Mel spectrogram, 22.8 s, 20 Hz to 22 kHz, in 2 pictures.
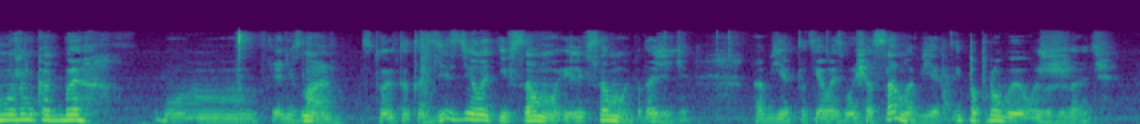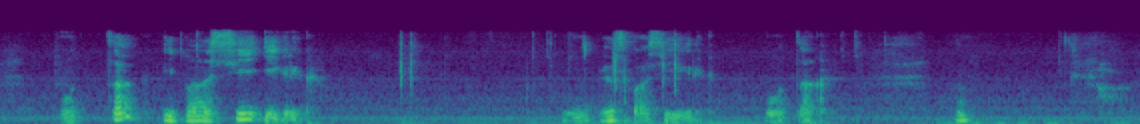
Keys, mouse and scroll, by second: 0.0-3.1 middle drag, 3.9-6.6 middle drag, 6.6-8.2 drag, 9.7 s, 16.7 click, 17.5 s, 20.2-22.8 middle drag.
